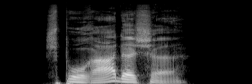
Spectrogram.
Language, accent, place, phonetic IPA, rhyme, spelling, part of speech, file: German, Germany, Berlin, [ʃpoˈʁaːdɪʃə], -aːdɪʃə, sporadische, adjective, De-sporadische.ogg
- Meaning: inflection of sporadisch: 1. strong/mixed nominative/accusative feminine singular 2. strong nominative/accusative plural 3. weak nominative all-gender singular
